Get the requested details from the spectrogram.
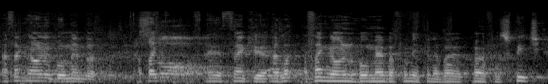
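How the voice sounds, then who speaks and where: A man's voice: fairly high pitch, steady tone, quick pace. A man speaking as a member of parliament, making a heated, urgent intervention in a debate. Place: large indoor debating chamber. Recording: echoey chamber with crowd murmur.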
